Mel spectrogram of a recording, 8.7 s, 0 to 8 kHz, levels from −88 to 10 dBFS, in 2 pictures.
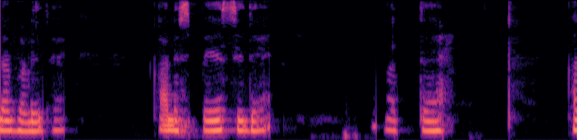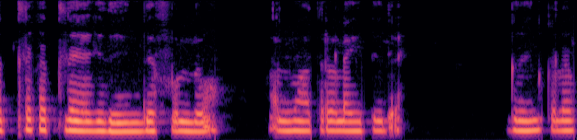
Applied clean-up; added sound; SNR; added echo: none; none; none; none.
